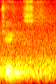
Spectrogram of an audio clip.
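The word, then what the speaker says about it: Jenks: Jinx it's actually spelled Jinx but it's it's pronounced Jinx just so you know in case you're ever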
